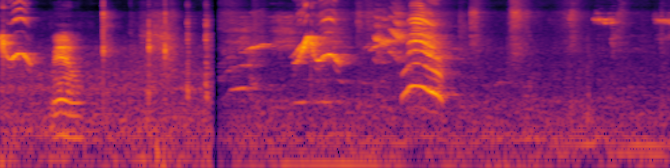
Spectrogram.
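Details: Indian green ringneck parakeets, a pet family calling at a mirror indoors: arched squawky notes and short whistles, scattered clicks, with a brief louder cluster of rising and falling squawks midway.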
